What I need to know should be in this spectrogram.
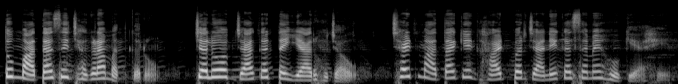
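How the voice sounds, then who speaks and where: A woman's voice: high voice, expressive, a little slow. Woman doing a mild, coaxing young husband.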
